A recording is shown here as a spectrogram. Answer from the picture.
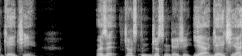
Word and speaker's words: Gaethje: We talked about all of his fights coming up, and I butchered. I can't believe I said the wrong name. Gaethje. What is it? Justin Gaethje?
